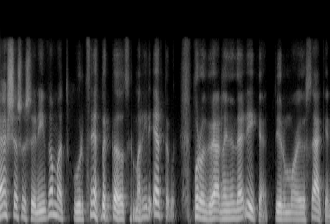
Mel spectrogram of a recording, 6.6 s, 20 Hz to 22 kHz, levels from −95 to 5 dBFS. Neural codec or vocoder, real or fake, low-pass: codec, 24 kHz, 0.9 kbps, WavTokenizer, large speech release; fake; 10.8 kHz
